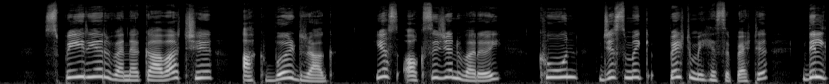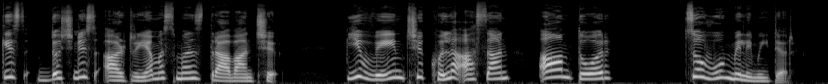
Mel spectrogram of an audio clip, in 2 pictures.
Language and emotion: Kashmiri, neutral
